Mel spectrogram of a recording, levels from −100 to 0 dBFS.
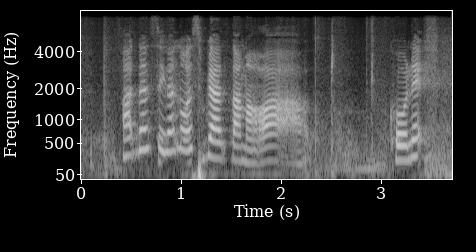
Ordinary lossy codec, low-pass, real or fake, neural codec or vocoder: none; 7.2 kHz; fake; codec, 16 kHz, 0.5 kbps, X-Codec, HuBERT features, trained on LibriSpeech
